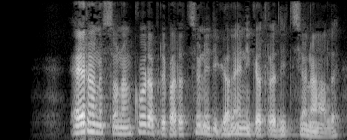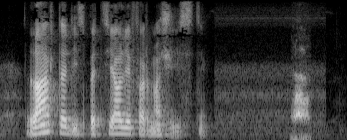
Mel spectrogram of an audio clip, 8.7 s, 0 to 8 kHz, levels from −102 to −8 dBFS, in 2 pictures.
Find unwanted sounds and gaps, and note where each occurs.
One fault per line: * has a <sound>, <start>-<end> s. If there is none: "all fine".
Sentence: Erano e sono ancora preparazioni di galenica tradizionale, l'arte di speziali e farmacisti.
* has a bark, 8.0-8.2 s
